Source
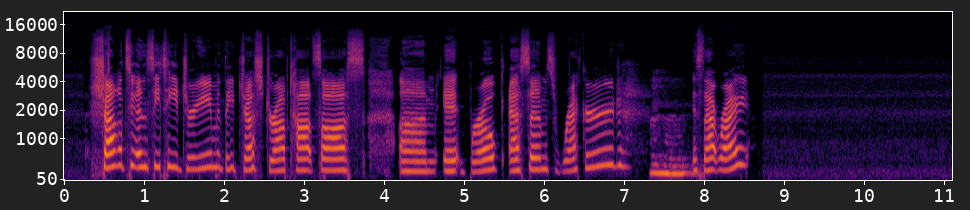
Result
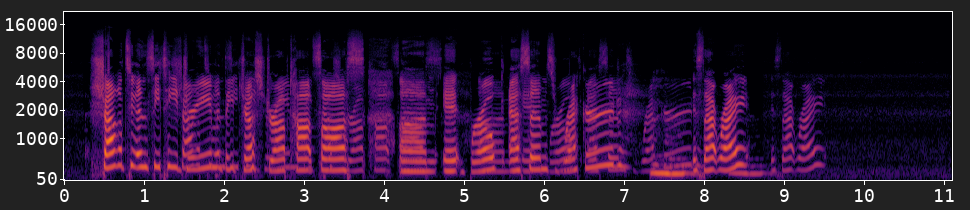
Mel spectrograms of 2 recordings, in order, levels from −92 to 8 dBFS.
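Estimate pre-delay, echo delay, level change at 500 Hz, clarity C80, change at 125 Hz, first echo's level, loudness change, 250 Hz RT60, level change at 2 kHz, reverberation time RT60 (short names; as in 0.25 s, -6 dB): none, 0.977 s, -6.0 dB, none, -6.0 dB, -14.0 dB, -6.0 dB, none, -6.0 dB, none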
